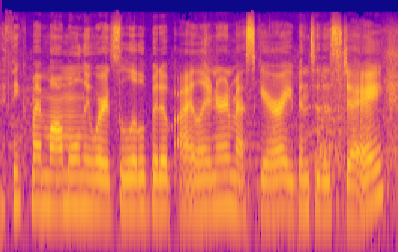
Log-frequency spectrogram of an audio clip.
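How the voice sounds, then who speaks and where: An American-accented woman talks at a medium pitch and a fairly quick pace. Her intonation stays fairly even, and there is noticeable background noise. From Los Angeles, US. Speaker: makeup artist. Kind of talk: interview. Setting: in a store.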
